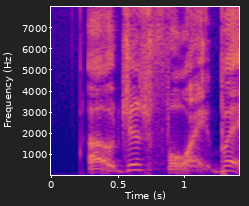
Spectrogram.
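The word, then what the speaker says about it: Fowey: Tonight I'm staying in a town called Foy. Oh, just foy, but it's like f O w y but pronounced foy.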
